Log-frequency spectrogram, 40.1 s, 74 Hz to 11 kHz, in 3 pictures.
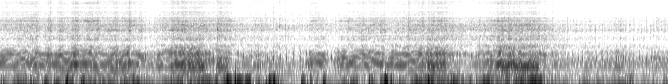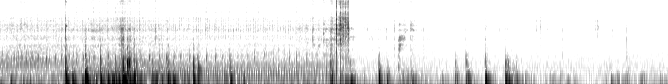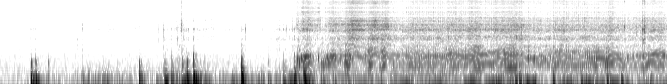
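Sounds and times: dirt bike engine revving: 0:00.0 - 0:20.3, 0:32.6 - 0:40.0.

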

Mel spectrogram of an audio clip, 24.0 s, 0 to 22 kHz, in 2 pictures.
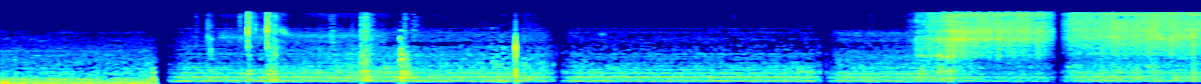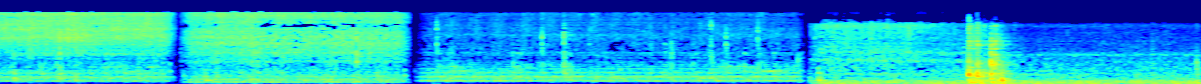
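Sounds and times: food sizzling in a hot pan: 0:09.1 - 0:22.1.

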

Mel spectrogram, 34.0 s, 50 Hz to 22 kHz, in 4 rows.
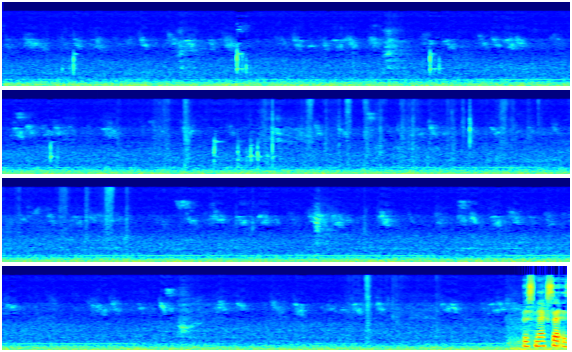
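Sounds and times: small birds chirping: 0:00.0 - 0:34.0
low steady rumble: 0:32.5 - 0:34.0.

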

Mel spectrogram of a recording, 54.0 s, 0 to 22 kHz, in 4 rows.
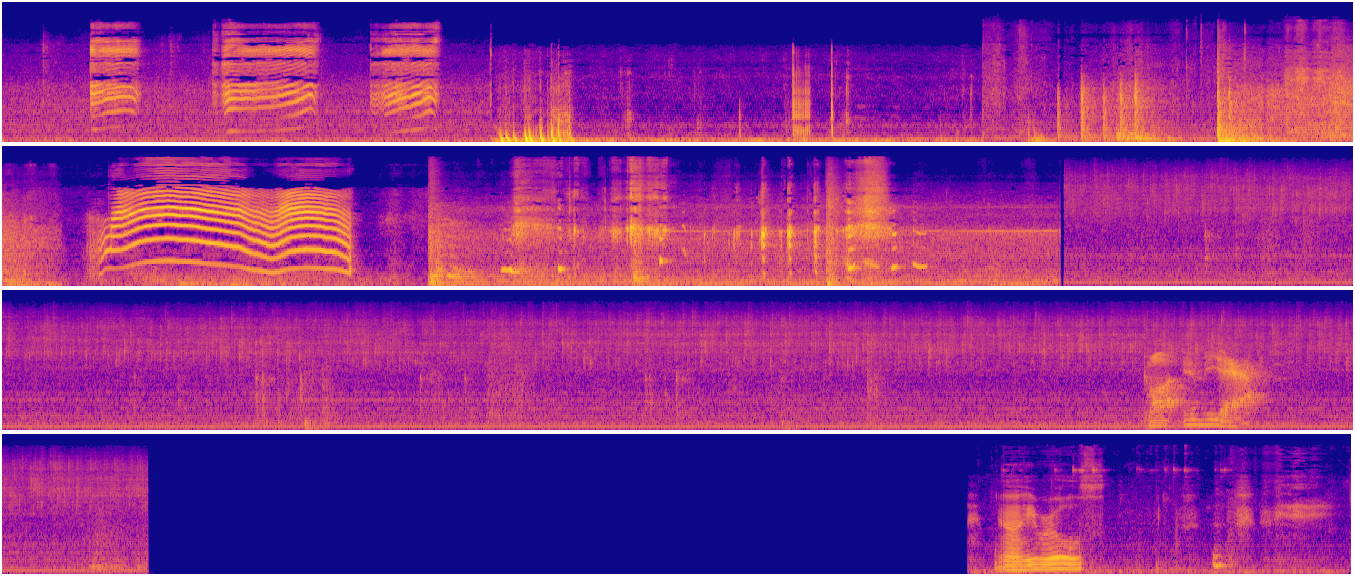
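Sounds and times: cat meowing: 0:14.4 - 0:17.1.

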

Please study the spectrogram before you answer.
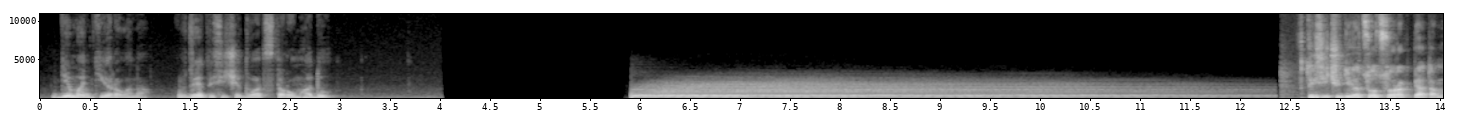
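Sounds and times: gong-like ringing tone: 0:05.9 - 0:12.4.

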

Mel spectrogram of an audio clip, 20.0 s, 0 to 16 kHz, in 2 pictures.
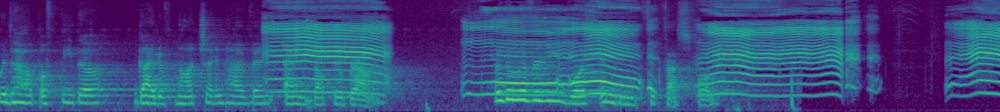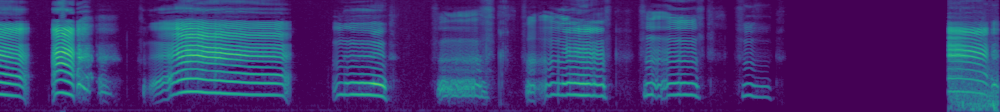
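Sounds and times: newborn baby crying: 0:02.6 - 0:04.0, 0:04.6 - 0:17.9, 0:19.5 - 0:20.0.

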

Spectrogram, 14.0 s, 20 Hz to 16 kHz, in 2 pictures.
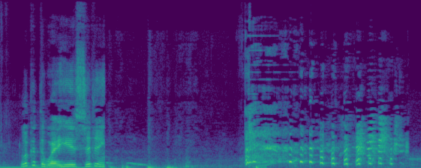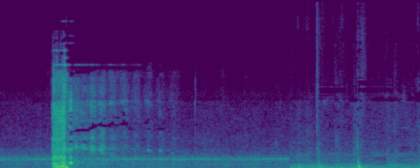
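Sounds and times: person laughing: 0:04.0 - 0:06.8, 0:07.9 - 0:10.2.

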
